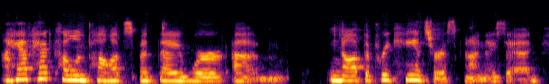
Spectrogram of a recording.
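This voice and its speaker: A woman caller in a Q&A session, speaking quietly and haltingly. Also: mid-range voice, muffled recording, slight background noise. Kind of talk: answering questions in a Q&A.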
